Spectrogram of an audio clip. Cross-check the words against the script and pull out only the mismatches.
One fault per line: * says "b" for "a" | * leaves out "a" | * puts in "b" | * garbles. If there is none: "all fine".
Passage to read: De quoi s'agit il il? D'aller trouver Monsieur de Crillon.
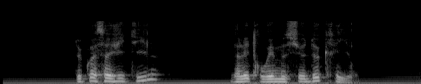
* leaves out "il"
